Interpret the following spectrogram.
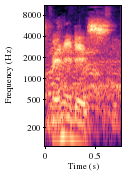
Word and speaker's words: rhinitis: It's rhinitis. Get it right.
